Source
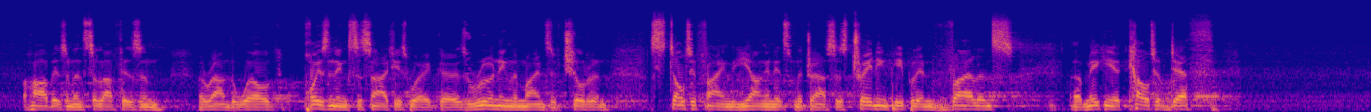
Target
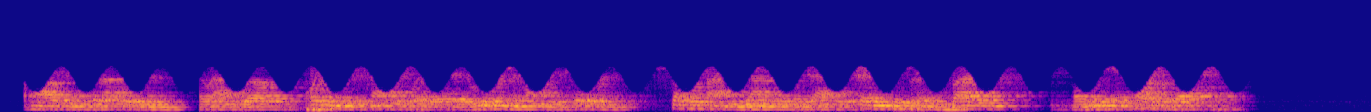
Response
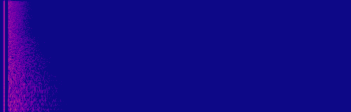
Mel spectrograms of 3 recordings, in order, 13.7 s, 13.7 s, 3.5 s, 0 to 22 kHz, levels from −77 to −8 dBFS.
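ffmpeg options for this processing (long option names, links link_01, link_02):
-filter_complex "[0:a]lowpass=2400,agate=range=-22dB:threshold=-41dB:ratio=16:detection=peak[link_01];[1:a]atrim=start_sample=2205,afade=type=out:start_time=0.34:duration=0.01,atrim=end_sample=15435[link_02];[link_01][link_02]afir=irnorm=-1:irlink=0,afftfilt=real='re*lt(b*sr/1024,660*pow(1900/660,0.5+0.5*sin(2*PI*2*pts/sr)))':imag='im*lt(b*sr/1024,660*pow(1900/660,0.5+0.5*sin(2*PI*2*pts/sr)))':win_size=1024:overlap=0.75"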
